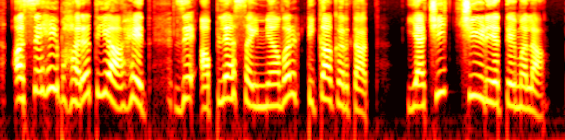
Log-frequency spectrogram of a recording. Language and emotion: Marathi, angry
